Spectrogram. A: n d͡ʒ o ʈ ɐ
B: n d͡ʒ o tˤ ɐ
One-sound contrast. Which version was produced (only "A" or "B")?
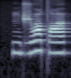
B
